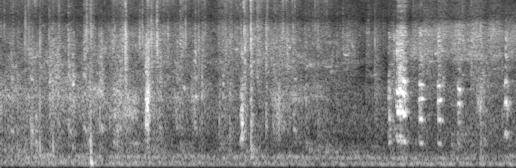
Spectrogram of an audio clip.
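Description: Backyard chickens and roosters among pigeons, with scattered clucks and a few short bursts of crowing near the end over a steady outdoor murmur and light knocking.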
